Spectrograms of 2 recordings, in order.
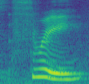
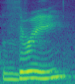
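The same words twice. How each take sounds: First: The th sound at the start is soft. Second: The th sound at the start is buzzy. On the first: The speaker calls it right. "it's three. It's very soft" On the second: The speaker calls it wrong. "It's not three like the"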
